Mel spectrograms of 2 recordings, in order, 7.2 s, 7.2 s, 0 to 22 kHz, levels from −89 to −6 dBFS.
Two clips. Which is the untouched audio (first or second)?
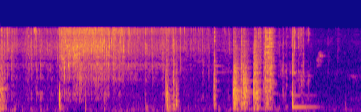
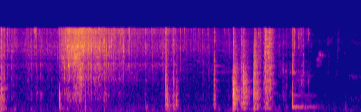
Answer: first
